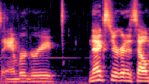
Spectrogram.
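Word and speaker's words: ambergris: people just chunk of Amber grous I mean you you basically Farm gold doing something you do enjoy and then just buy it from someone else thank you sure it's pronounced Amber gree next you're going to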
